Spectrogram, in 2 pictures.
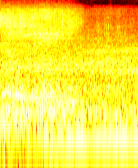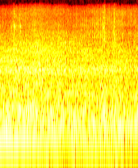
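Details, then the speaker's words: VW Polo coupe on test drive after engine reassembly: engine pulls smoothly, then settles to an even hum under road noise, no knocks or misfires; normal running. "oh that's what I'm talking about I missed that sound"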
